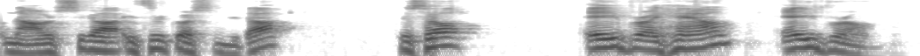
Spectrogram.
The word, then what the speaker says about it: Abram: 물론 여기서 Abram 이렇게 해야 되겠죠.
